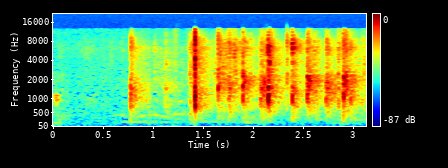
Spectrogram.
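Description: Sparse audience clapping at a county commissioners meeting: after a quiet moment, a few people begin clapping, building into a short run of distinct, moderately close hand claps.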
